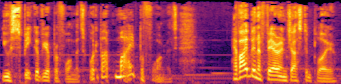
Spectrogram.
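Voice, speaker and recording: A man's voice: on the low side, wildly swooping pitch, normal speed, gravelly, darkish tone, soft background music, exaggerated voice. A man voicing a commanding, persuasive inventor father in a radio drama. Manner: commanding, coaxing. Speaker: scientist.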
